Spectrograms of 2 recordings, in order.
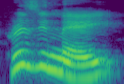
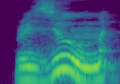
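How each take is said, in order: First: Resume stressed on its first syllable; the noun resume, high stressed RE, final A sound. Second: Resume stressed on its second syllable; the verb resume, stress on ZUME. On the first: Teacher showing learners the noun resume, stress on first syllable. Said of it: "The stress is on the first syllable". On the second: Teacher showing learners the verb resume, stress on second syllable. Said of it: "The stress is on the second syllable". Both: Shown as a demonstration.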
